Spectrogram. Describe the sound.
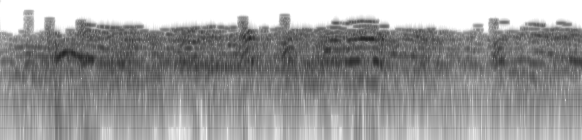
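A crowd of people in Boston chatters below an open window, many overlapping voices forming a steady, dense murmur with occasional louder exclamations rising out of the babble throughout.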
